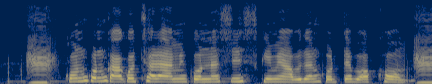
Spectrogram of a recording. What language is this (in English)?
Bangla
